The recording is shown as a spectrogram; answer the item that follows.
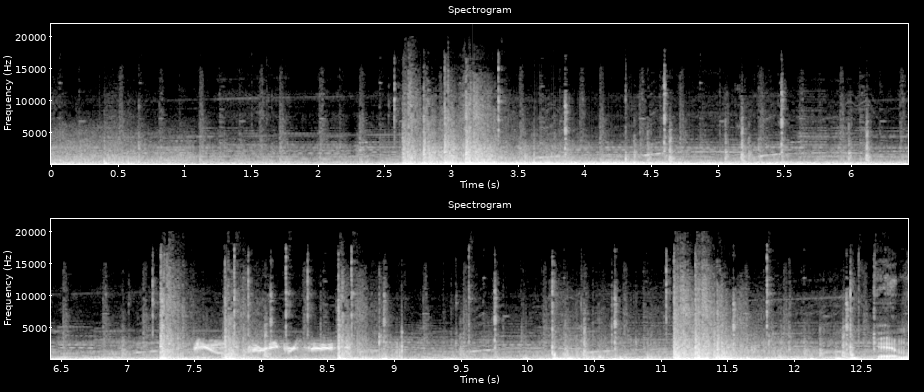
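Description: Gunfire during a naval battle in HighFleet: repeated sharp bursts and volleys crack over a rumbling background, with heavier clusters of shots now and then, fairly near and loud, and a voice speaking at times over the din.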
